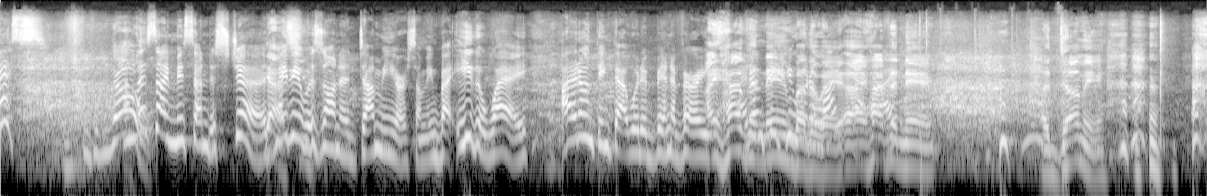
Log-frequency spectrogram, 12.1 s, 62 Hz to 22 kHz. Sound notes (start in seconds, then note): 8.9 laughter; 8.9 laughs; 11.1 chuckles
